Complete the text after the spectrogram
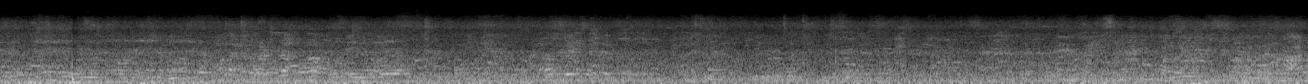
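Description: A crowd of men and women chatters throughout, nearby and in the distance.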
